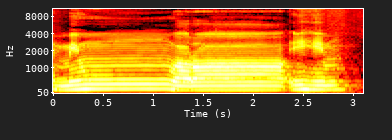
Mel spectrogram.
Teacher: تنوین نون ساکن کے بعد اگر یا واو میم نون یرملون، یہ 6 ہیں، یا را میم لام واو نون، ان میں سے اگر 4 آ جائیں یا واو میم نون تو ہم کو گنہ کے ساتھ ملا کر پڑھنا پڑتا ہے۔ تو یہاں پر نون ساکن کے بعد واو آیا ہے، تشدید والا واو آیا ہے، تو اس وجہ سے ہم کو یہاں پر ملا کر گنہ کے ساتھ پڑھنا ہے۔ تو پڑھیں گے من ورائہم، اس طرح گنہ کے ساتھ پڑھیں گے ہم، اس کو ادغام مال گنہ کہتے ہیں۔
